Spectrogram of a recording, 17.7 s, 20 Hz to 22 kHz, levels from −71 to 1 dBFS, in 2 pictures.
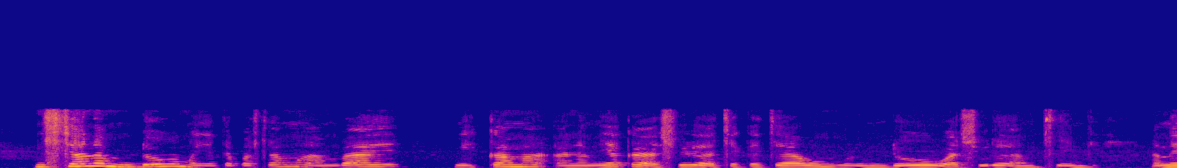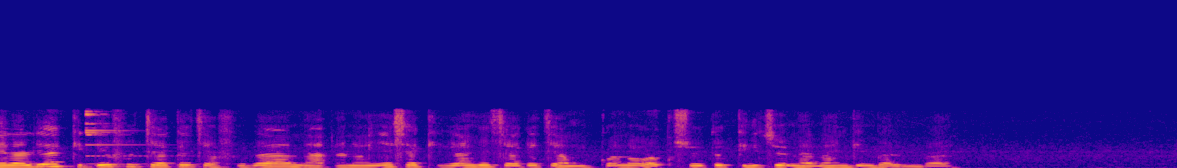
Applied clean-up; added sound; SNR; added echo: none; Glass; 15 dB; none.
